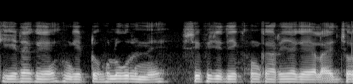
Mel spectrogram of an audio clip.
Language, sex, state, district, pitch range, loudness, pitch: Chakma, male, Tripura, Dhalai, 120-130 Hz, -14 LUFS, 125 Hz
